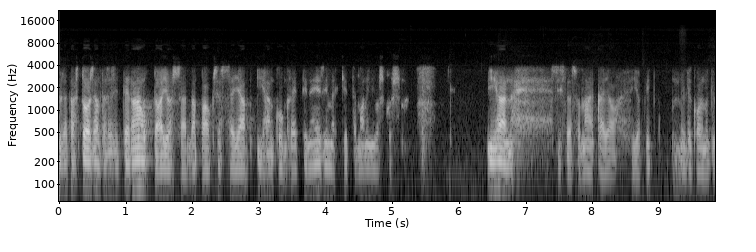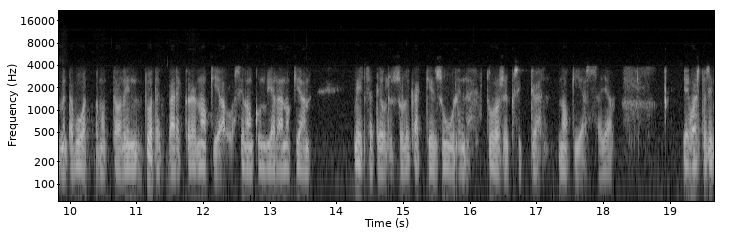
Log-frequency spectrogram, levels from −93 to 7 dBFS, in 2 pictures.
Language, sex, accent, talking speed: Finnish, male, native, 130 wpm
